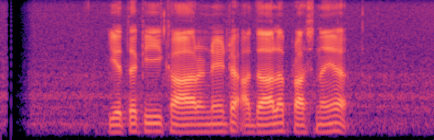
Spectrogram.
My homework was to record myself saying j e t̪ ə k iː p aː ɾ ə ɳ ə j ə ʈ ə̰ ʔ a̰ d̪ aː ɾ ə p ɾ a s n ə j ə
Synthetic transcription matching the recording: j e t̪ ə k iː k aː ɾ ə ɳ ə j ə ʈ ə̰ ʔ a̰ d̪ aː l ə p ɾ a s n ə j ə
